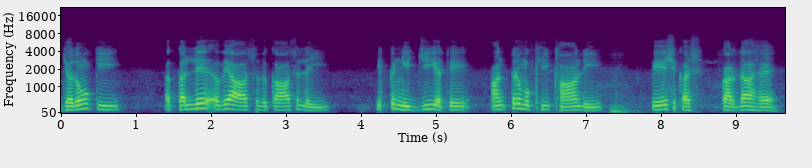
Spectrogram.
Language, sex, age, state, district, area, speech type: Punjabi, male, 30-45, Punjab, Barnala, urban, spontaneous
